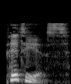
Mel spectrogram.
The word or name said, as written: piteous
